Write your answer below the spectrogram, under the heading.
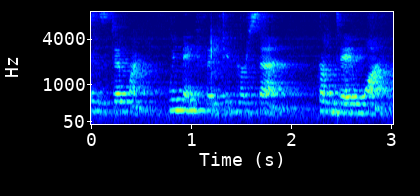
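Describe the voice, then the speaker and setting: Light background noise and audible room echo surround a woman speaking in an animated tone. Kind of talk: training talk with role-play. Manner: fast. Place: meeting room. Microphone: camera far.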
